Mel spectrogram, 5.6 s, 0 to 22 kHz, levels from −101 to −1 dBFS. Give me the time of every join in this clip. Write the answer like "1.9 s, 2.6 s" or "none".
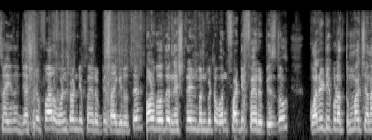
2.1 s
